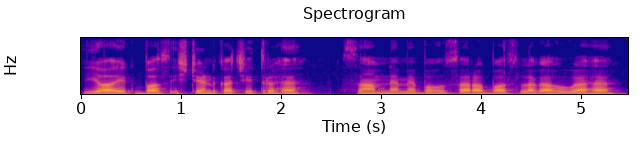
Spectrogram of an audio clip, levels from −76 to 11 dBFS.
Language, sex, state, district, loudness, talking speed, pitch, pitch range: Hindi, male, Jharkhand, Deoghar, -17 LUFS, 165 wpm, 145 Hz, 140-150 Hz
